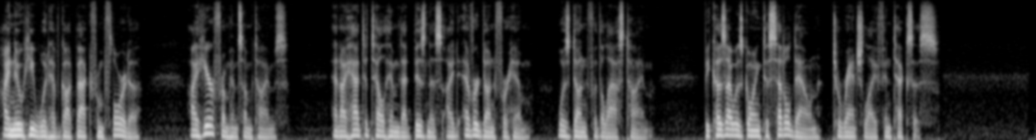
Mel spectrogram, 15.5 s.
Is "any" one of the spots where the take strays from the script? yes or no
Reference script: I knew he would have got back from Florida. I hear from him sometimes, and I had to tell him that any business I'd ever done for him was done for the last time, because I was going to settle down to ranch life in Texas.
yes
